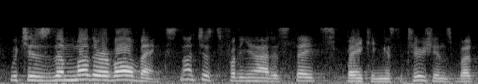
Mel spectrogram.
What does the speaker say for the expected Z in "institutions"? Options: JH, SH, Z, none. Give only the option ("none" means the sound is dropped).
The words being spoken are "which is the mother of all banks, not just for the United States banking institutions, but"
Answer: Z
